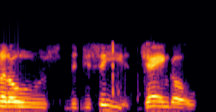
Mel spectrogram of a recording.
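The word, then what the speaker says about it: Django: those did you see Jango the D is silent yes sir remember the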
